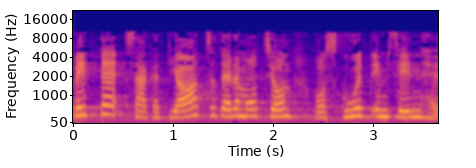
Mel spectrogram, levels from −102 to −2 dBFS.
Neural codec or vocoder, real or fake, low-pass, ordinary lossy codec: none; real; none; none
